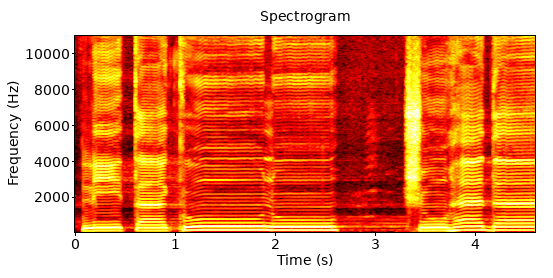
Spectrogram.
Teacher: huruf da kita panjangkan 4 atau 5 harokat karena di depan huruf da terdapat alif yang di atasnya terdapat tanda garis bacaan panjang.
